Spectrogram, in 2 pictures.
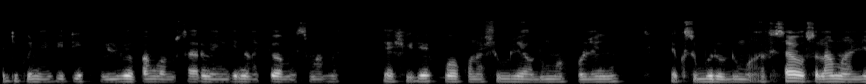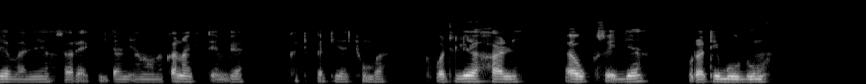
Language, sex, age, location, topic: Swahili, female, 36-49, Nakuru, government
